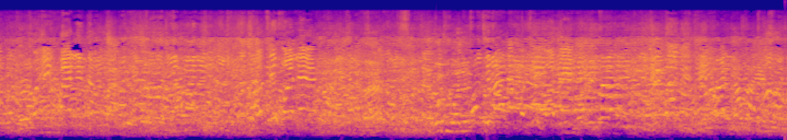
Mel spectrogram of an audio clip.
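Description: A large crowd of women and girls chatters and calls out loudly.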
